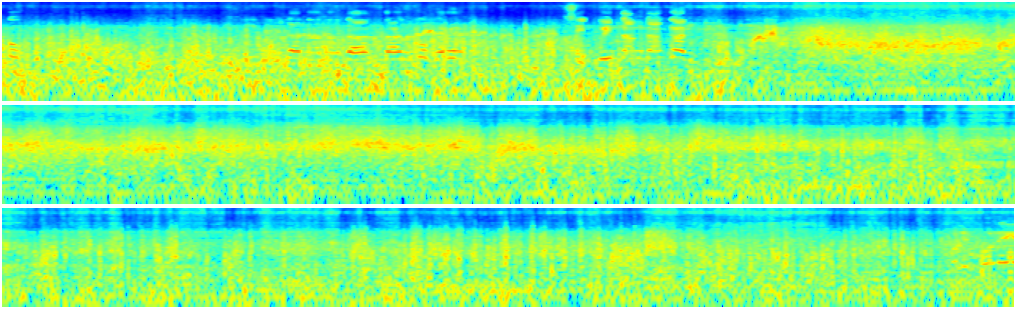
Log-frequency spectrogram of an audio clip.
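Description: Wind rushing over the microphone with the steady low rumble of the moving vehicle that carries it.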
